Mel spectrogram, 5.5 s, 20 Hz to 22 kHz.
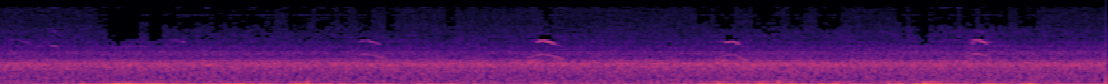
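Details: Juvenile female bald eagle at Two Harbors, Catalina, 30 June 2021, mantling and squeeing at her father for breakfast fish; four clearer high, falling whistled notes with faint lower overtones over hiss.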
